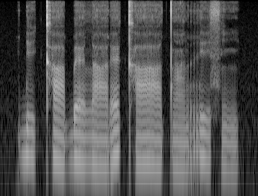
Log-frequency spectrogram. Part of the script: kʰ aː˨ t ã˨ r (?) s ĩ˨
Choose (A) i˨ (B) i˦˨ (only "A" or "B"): B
